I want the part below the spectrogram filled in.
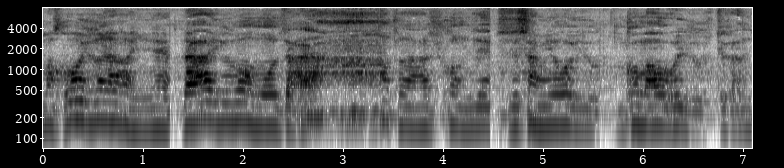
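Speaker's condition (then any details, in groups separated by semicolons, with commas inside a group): Tongue cancer, partial glossectomy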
